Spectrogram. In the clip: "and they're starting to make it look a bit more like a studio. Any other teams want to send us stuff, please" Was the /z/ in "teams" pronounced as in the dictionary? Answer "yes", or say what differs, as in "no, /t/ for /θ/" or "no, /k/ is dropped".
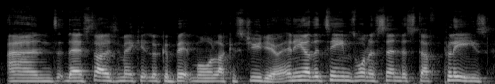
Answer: yes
